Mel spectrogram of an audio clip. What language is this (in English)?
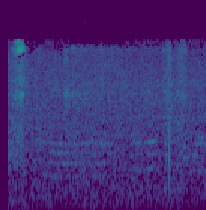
Kabardian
